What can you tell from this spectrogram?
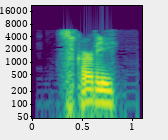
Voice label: "scurvy", English; adjectives

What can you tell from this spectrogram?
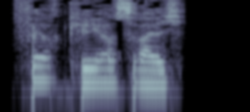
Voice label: "verkehrsreich", German; adjectives

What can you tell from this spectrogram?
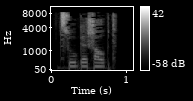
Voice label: "zugeschraubt", German; adjectives

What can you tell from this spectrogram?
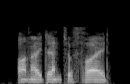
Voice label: "unidentified", english; adjectives

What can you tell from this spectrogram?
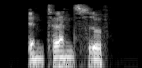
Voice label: "intensive", English; adjectives

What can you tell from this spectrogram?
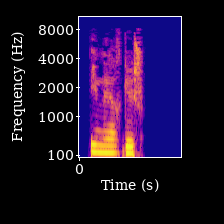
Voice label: "energisch", German; adjectives

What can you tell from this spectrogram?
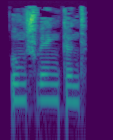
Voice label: "umschwenkend", German; adjectives

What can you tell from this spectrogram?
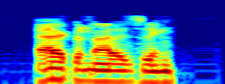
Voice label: "agonizing", English; adjectives

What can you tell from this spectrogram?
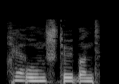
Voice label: "herumstöbernd", German; adjectives

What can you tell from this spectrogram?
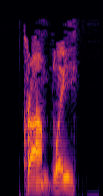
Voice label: "crumbly", English; adjectives

